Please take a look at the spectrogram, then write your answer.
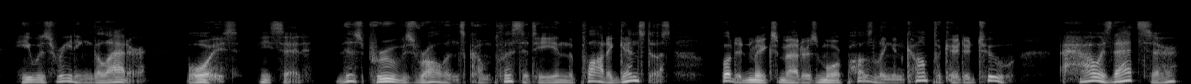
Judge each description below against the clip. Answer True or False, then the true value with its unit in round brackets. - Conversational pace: True (150 wpm)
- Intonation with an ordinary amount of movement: False (7.4 semitones)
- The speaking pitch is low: True (105 Hz)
